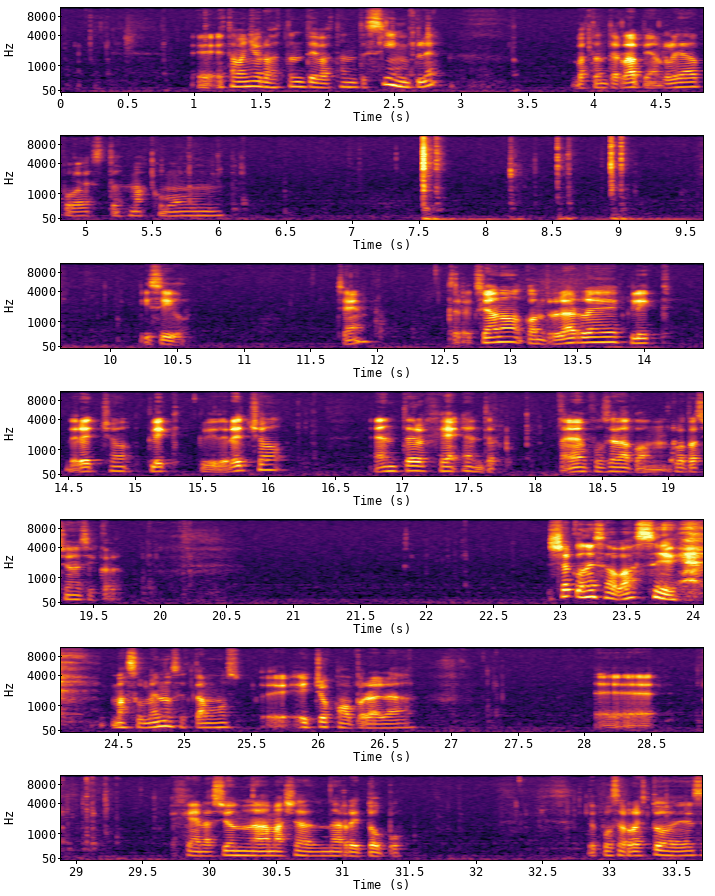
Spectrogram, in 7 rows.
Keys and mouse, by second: 0.7 alt+right click, 1.5 g, 2.3 shift+click, 2.6 ctrl+Tab, 2.8 ctrl+1, 3.1 right click, 3.5 g, 3.9 click, 4.3 alt+click, 4.7 right click, 5.5 click, 5.8 alt+click, 7.0 right click, 8.6 g, 9.0 Return, 9.5 right click, 10.1 alt+click, 11.1 alt+click, 22.4 right click, 22.8 shift+right click, 23.4 alt+click, 29.6 right click, 30.5 right click, 31.6 click, 31.9 r, 33.0 click.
